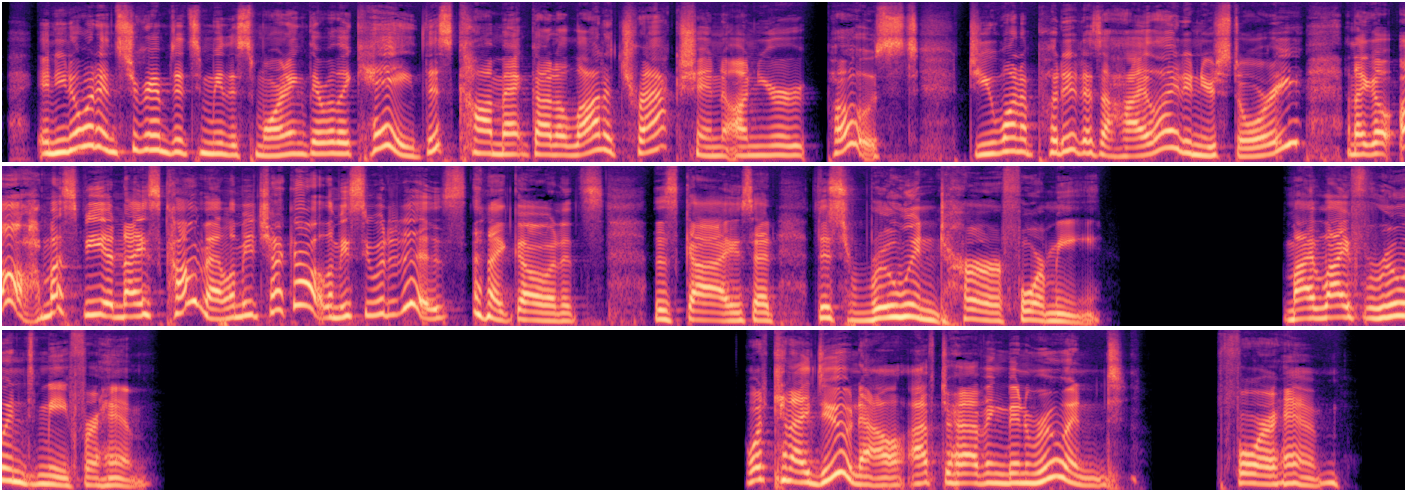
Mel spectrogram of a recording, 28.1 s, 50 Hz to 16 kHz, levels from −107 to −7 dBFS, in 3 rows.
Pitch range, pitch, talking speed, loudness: 200-280 Hz, 230 Hz, 185 wpm, -18 LUFS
